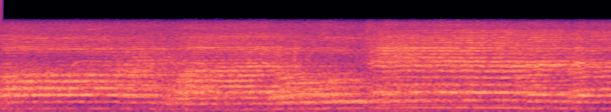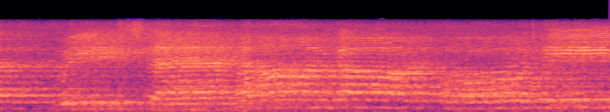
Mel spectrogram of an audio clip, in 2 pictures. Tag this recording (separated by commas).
Male singing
